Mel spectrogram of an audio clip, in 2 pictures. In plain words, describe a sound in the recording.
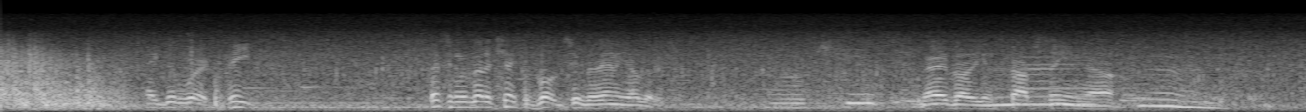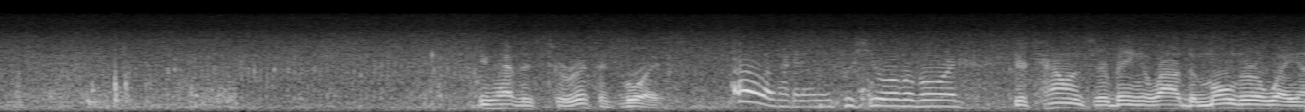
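A man talks loudly outdoors.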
